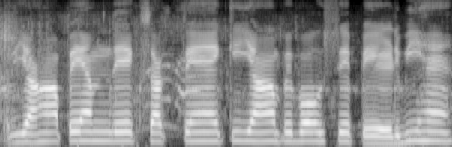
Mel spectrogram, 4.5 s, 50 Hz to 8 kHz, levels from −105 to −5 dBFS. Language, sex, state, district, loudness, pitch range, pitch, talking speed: Hindi, male, Madhya Pradesh, Bhopal, -17 LUFS, 180-190 Hz, 185 Hz, 200 wpm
